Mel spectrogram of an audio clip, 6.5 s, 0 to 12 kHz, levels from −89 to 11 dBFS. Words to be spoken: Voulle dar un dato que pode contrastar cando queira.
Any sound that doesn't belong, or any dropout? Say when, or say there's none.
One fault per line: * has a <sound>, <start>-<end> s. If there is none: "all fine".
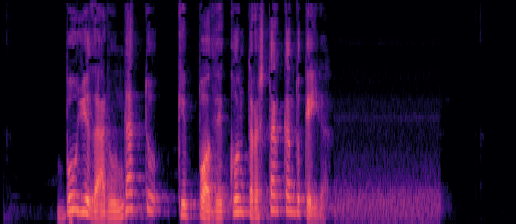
all fine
